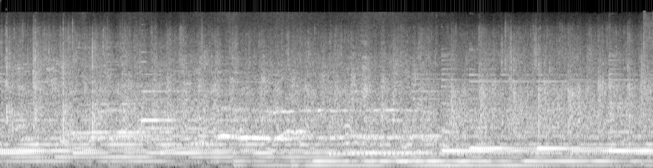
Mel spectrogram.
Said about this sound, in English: Open your heart. Give him the best hand clap for the Lord, won't you?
